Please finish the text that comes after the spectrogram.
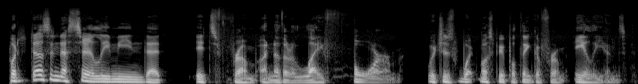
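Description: A man's voice: mid-range voice, no room sound, studio quality. A man with a wry, joking manner, co-hosting a podcast and reading news articles aloud in casual chat. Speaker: podcast co-host reading odd news stories.

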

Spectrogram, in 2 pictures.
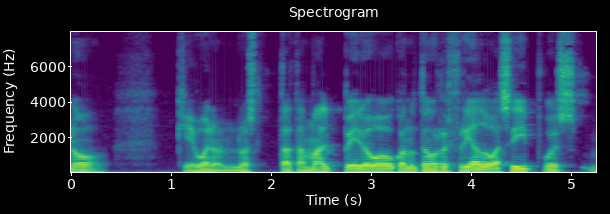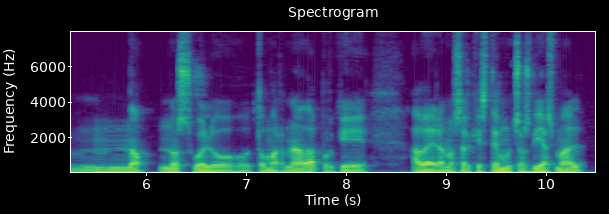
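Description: Male host, congested and nasal, relaxed and chatty. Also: fairly low pitch. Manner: relaxed, chatty, laughs often. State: stuffy nose from a cold. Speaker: podcast host. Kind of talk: casual podcast chat for Spanish learners. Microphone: recorded over a video call.

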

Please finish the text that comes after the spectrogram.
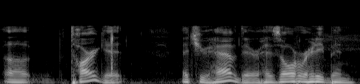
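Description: A man's voice: on the low side, animated, unhurried, slight background noise. A man co-hosting a talk radio show, laughing often and playing along with the host. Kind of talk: casual talk radio banter. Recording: dull lo-fi sound.

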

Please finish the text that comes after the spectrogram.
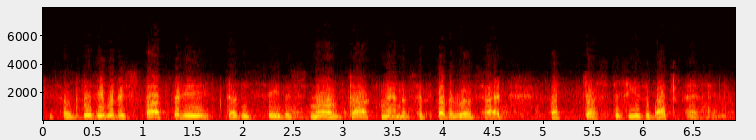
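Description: A man's voice: lowish voice, brisk. A male host narrating and introducing a 1940s radio horror drama in a sinister, theatrical manner. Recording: tinny 1940s radio broadcast, hiss.

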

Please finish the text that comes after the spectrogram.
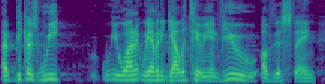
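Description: A man lecturing in a large hall, his voice bright and forceful with a long reverb trailing behind it. He speaks a little high, animated and emphatic, and leans on rhetorical questions. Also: normal speed. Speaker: lecturer answering audience questions. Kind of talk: public lecture Q&A.

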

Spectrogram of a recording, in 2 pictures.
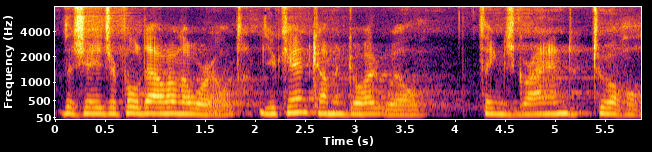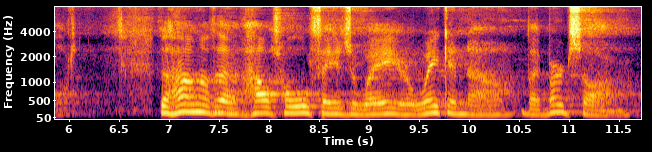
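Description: A man reads scripture slowly and deliberately, his voice gravelly and dark, set a little high for a man. The sound rings through a large hall with long, roomy reverb. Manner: slow, measured, gravelly delivery. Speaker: scripture reader. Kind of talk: slow scripture reading. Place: church sanctuary.

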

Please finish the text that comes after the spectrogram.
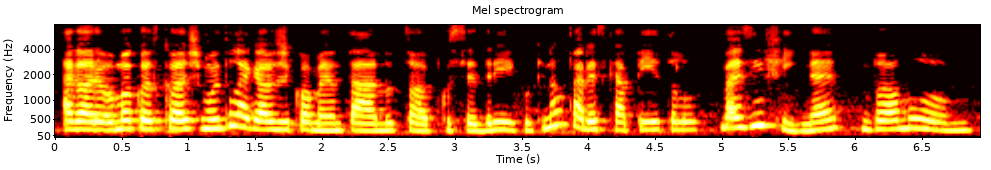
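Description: A woman's voice: mid-range voice, darkish tone. Woman, Minas Gerais accent, podcast co-host, playful, talkative, filler-heavy. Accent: Minas Gerais Portuguese. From Minas Gerais, Brazil. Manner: playful, joking, chatty with many fillers. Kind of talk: casual chat.

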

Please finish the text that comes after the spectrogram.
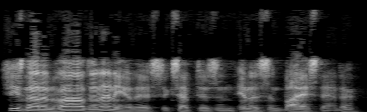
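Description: An actor playing a shrewd, unhurried insurance investigator in a 1950s radio drama, with a dry, matter-of-fact delivery. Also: male voice, on the low side, animated, a bit bright. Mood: coolly accusing. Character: cool, shrewd male insurance investigator, hard-boiled and unhurried. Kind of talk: 1950s radio detective acting. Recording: dull 1950s radio broadcast recording.

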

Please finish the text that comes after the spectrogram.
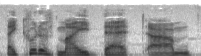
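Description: A man's voice: mid-range voice, expressive, slow, dry recording, muffled recording. A man as a podcast guest in casual film discussion, rambling and stammering as he searches for words. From Australia.

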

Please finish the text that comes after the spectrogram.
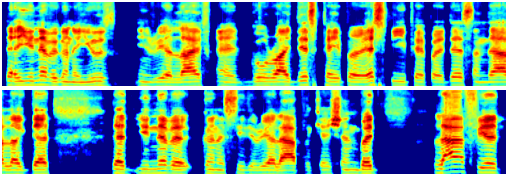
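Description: A man's voice: mid-range voice, steady tone, normal speed, a bit bright, smooth, no echo, poor audio. A man in his thirties from Iran, a guest chatting casually in an interview, laughing often and checking in with "correct?". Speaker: guest, company founder.

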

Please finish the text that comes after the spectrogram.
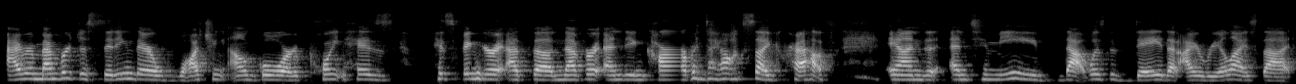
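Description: Bright-voiced young woman telling her story. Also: fairly high pitch, fairly even intonation, slow. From Ecuador. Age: 20s. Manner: earnest and eager, laughs lightly between phrases. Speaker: podcast guest, social entrepreneur. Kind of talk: personal storytelling in interview.

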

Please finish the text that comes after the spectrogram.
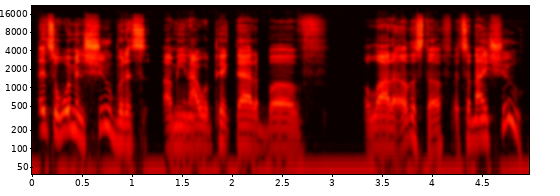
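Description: A man's voice: mid-range voice, very animated, brisk, dry recording, studio quality. A man co-hosting a podcast in casual debate, insistent and argumentative. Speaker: podcast co-host.

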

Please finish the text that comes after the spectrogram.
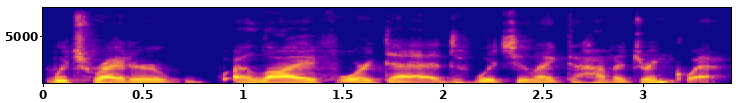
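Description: Woman hosting a podcast, lower voice, calm questions, lots of mm. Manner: brief affirming interjections, measured questions. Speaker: podcast host. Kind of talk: interview conversation.

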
